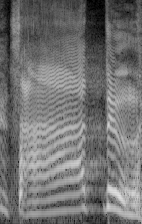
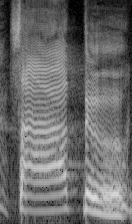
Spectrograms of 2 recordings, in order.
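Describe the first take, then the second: First: "Satu" said with a laugh. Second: Said in the usual way. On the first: Shown as a demonstration. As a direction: giggle through "Satu". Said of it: "Dilus-lus". ("Satu" sambil tertawa) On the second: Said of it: "ibu-ibu ngelus-ngelus terus bilang".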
